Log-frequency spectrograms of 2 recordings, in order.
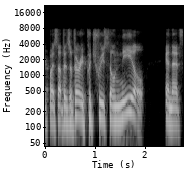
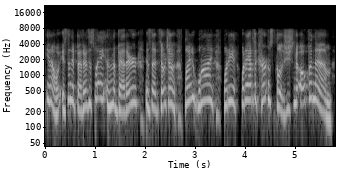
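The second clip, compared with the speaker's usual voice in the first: put-on much higher, sing-song nagging girlfriend; high cloying girlfriend imitation; clingy girlfriend voice; 12 semitones higher than usual. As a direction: coax him like a smothering partner. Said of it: "act out of a girlfriend who won't shut up".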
